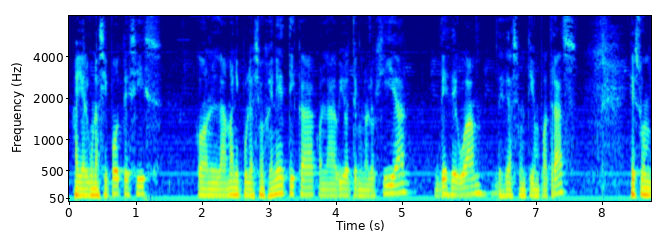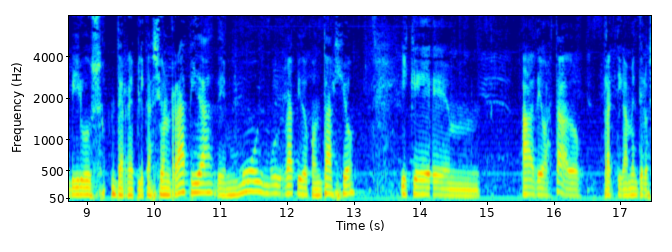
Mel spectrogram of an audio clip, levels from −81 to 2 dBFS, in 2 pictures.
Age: 30-49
